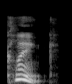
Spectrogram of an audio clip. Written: clank

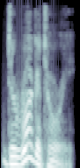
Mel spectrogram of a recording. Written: derogatory

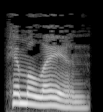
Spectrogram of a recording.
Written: himalayan

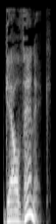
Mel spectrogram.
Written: galvanic

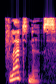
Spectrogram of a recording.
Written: flatness

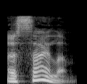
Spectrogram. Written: asylum

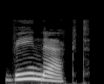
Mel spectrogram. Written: v-necked

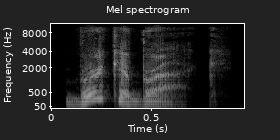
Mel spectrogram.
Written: bric-a-brac

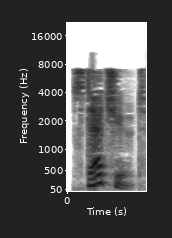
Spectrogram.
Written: statute

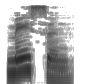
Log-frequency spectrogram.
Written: maisyn

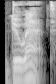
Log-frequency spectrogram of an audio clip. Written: duet

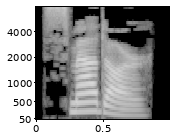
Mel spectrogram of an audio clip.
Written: smadar

